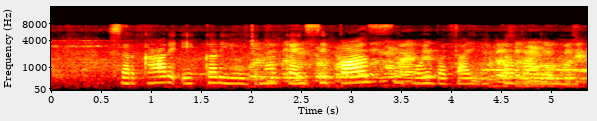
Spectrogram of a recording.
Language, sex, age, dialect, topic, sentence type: Magahi, female, 25-30, Western, agriculture, question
